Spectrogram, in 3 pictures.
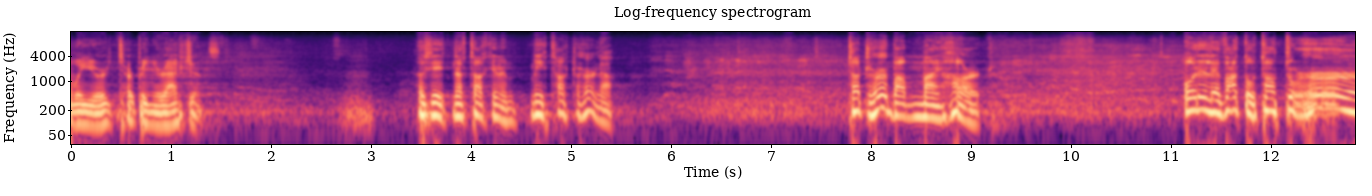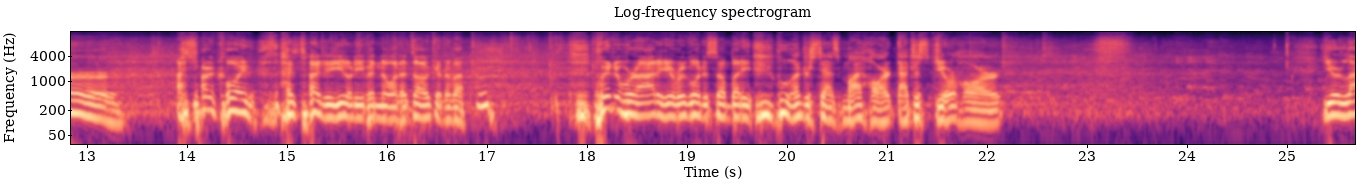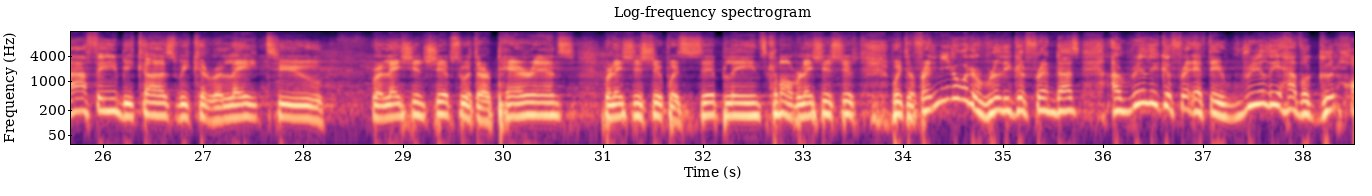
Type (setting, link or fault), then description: setting, live audience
